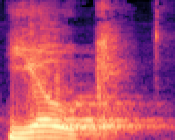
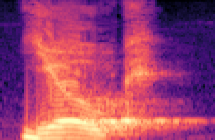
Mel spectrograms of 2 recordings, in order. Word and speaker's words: yolk: Ini juga L-nya di silent. Cara baca O-nya agak U. O. Yolk. Yolk.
